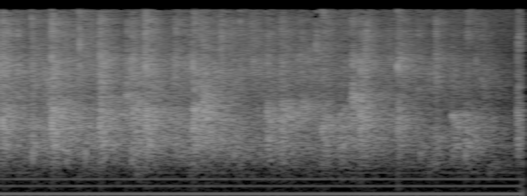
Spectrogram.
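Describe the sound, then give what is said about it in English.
A crowd at Last Adam Tabernacle church claps for the worship team in a steady, dense patter of many hands, fairly quiet, with a faint electrical hum beneath and no clear speech. “Yes, let's give the worship team another big hand clap.”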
